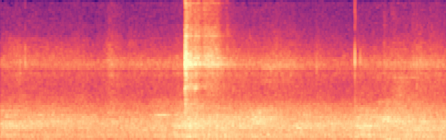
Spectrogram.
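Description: Steady background noise of a large indoor shopping mall atrium, an even hall murmur with indistinct distant voices, and a brief tap about two seconds in.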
